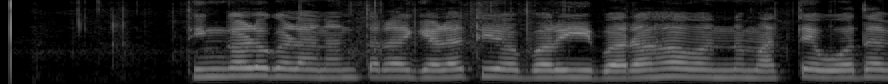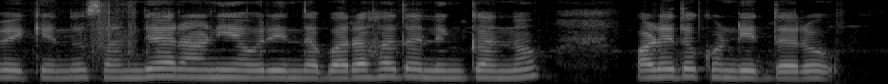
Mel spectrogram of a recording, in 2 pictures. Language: Kannada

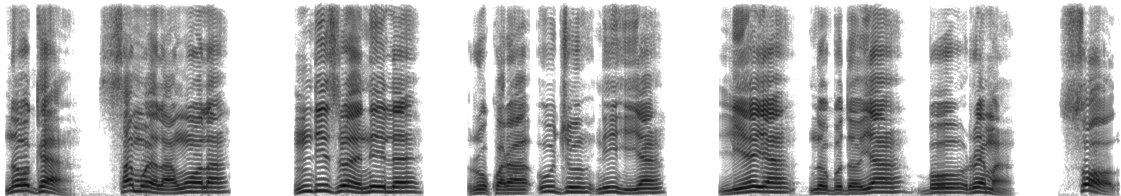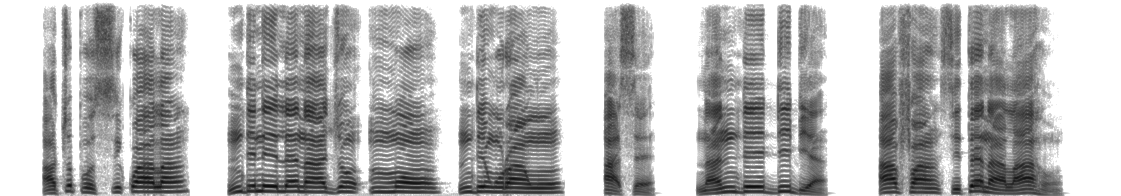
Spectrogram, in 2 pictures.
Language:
Igbo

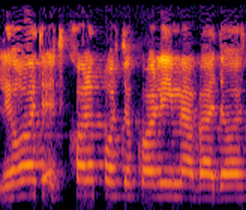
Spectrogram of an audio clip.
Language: Hebrew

